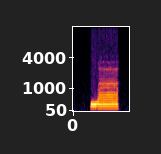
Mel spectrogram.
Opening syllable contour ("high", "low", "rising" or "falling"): high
